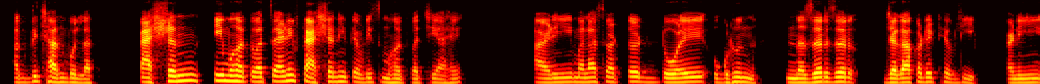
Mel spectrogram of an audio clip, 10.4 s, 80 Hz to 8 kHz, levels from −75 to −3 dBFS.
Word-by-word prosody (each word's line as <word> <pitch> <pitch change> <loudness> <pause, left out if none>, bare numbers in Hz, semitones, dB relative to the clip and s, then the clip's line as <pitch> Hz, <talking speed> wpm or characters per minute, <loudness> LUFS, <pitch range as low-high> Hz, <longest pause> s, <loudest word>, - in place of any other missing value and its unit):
अगदी 150 +4 -4
छान 150 -2 +2
बोललात. 130 -4 -4 0.5
पॅशन 180 +5 +6 0.3
ते 200 -1 +6
महत्त्वाचं 175 -2 +1
आहे 175 - +5
आणि 200 +1 +2
फॅशनही 170 0 +5
तेवढीच 150 -2 -6
महत्त्वाची 135 -1 -6
आहे. 130 +2 -7 0.7
आणि 150 +1 -2
मला 155 +1 0
असं 160 +2 -5
वाटतं, 160 -1 -3
डोळे 150 +1 +2 0.2
उघडून 145 +1 -4 0.4
नजर 145 +3 +3
जर 160 -1 +4 0.4
जगाकडे 145 +3 +3
ठेवली 135 -4 -8 0.3
आणि 135 0 -2
150 Hz, 135 wpm, -23 LUFS, 140-165 Hz, 0.7 s, पॅशन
